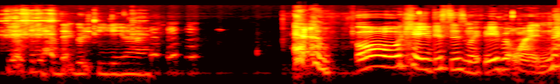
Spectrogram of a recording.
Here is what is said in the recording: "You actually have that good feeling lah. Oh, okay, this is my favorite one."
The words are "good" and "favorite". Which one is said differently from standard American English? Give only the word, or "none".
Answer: none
